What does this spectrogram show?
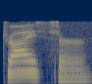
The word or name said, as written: Dreiser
